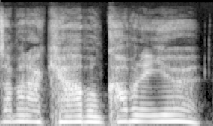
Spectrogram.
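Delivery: high, urgent phone plea; mock panic. Shot burglar warning his friend, high panicked voice.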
